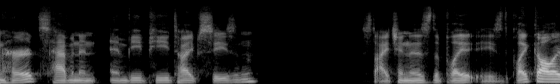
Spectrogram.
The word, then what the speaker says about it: Steichen: Shane Steichen. It could be pronounced Stechen, but we're going to go with Steichen. Eagles offensive coordinator for the last 2 years.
